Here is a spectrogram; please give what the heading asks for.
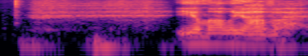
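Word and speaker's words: Iamaleava: Iamaliava.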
